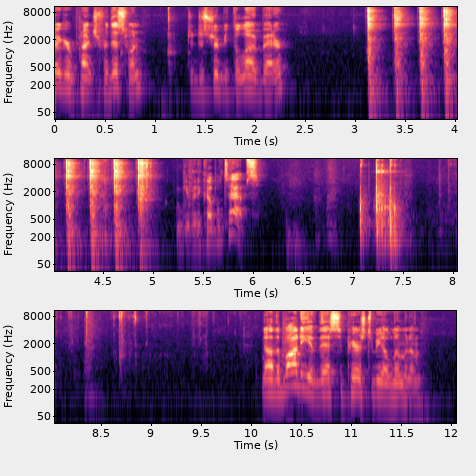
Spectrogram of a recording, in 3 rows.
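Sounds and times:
metal parts clattering on vise: 0:07.1 - 0:07.6.

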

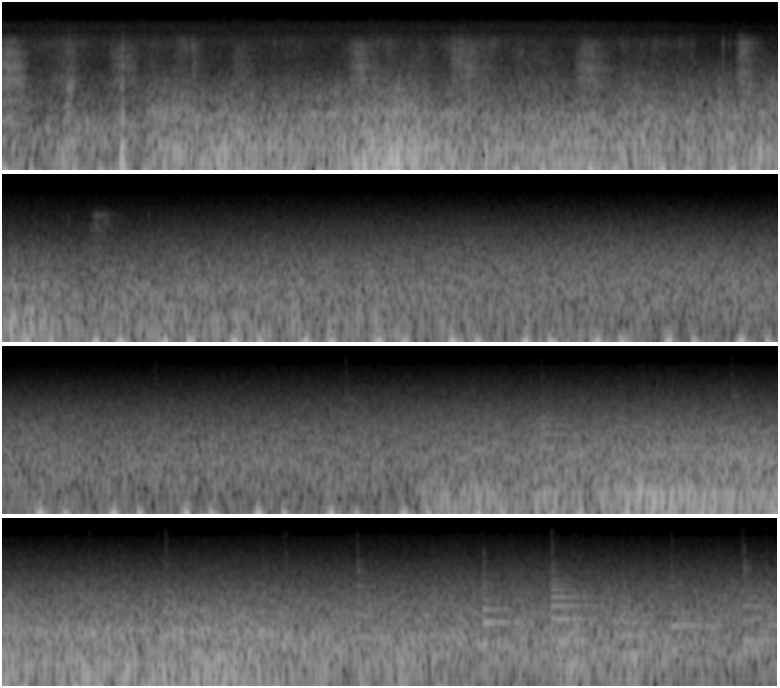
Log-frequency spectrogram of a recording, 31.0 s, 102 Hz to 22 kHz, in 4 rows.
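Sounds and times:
heartbeat thumps: 0:00.0 - 0:29.2
low rushing background: 0:00.0 - 0:31.0.

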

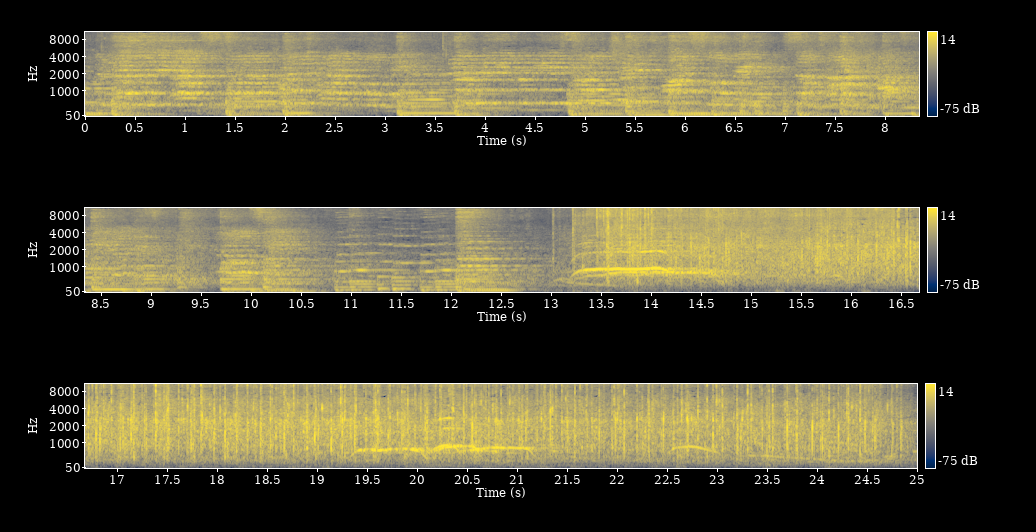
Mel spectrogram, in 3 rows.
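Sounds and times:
high whoops: 0:13.0 - 0:15.0, 0:19.3 - 0:21.4, 0:22.5 - 0:23.9
audience applauding and cheering: 0:13.0 - 0:25.0.

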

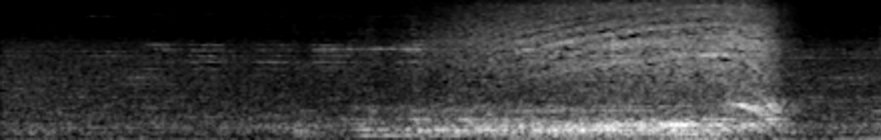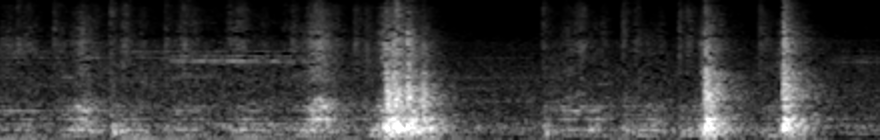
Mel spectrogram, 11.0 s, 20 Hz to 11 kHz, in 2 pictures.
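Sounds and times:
electric drill drilling into wood: 0:02.2 - 0:07.6.

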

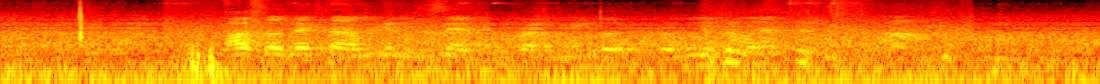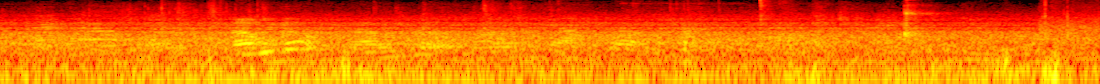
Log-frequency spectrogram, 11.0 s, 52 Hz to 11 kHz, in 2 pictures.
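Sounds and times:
wind rumbling on microphone: 0:00.0 - 0:01.3, 0:09.1 - 0:11.0.

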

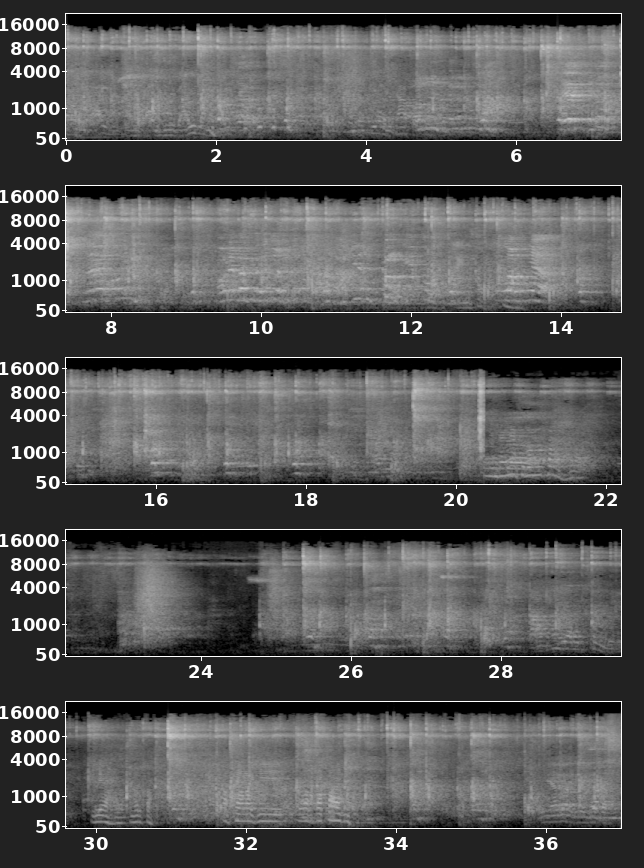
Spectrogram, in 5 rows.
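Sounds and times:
table tennis balls pocking: 0:00.0 - 0:20.3
voices talking: 0:00.0 - 0:21.1, 0:25.4 - 0:37.0.

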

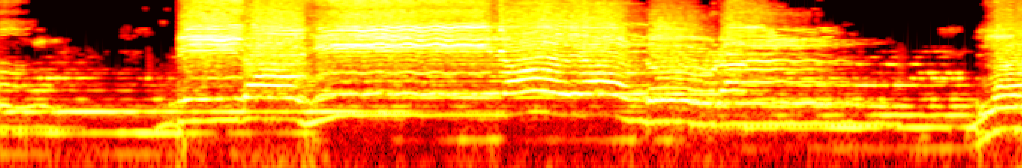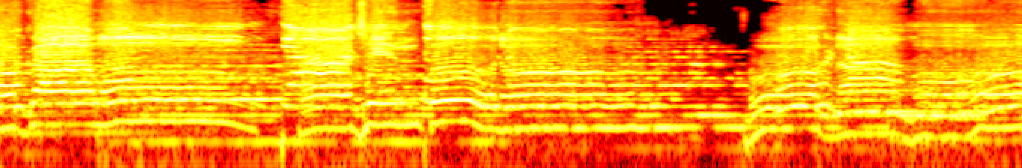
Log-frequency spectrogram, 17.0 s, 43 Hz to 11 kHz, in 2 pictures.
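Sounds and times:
person singing a hymn: 0:00.0 - 0:00.6, 0:01.4 - 0:07.4, 0:08.1 - 0:17.0.

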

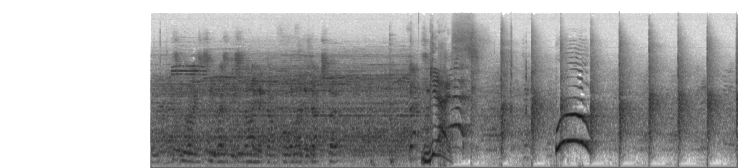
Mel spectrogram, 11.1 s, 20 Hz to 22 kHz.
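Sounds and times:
person clapping hands: 0:07.0 - 0:11.0.

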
